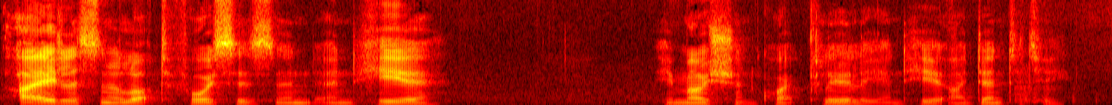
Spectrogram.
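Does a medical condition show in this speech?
No.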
